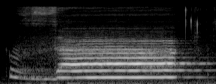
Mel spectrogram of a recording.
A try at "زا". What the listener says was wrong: زیادہ لمبا ہو رہا ہے زا۔ ز،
